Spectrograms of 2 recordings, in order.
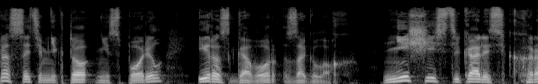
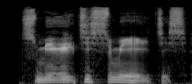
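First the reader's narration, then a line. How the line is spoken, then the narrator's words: Offended old man grumbling. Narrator (Russian): обиженно проворчал старик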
